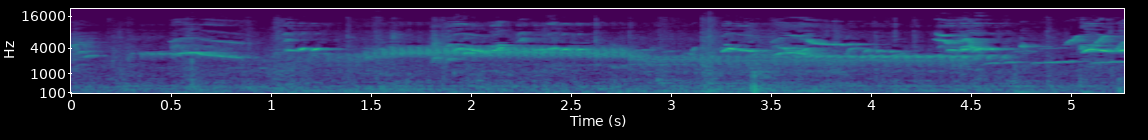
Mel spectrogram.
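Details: Canary song that starts with scattered high chirps, then runs into a long, dense trilled passage before breaking into separate bright notes.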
